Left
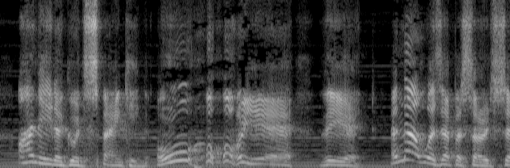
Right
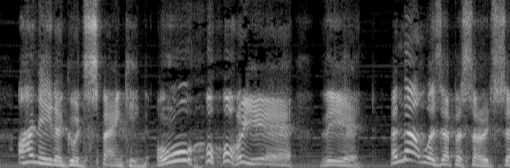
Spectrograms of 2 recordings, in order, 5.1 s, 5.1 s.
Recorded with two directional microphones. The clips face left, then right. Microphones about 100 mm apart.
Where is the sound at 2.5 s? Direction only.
55° right (ahead or behind).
